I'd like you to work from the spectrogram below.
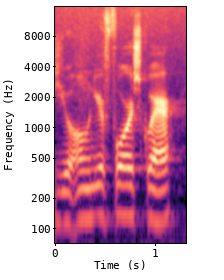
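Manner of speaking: ordinary talk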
